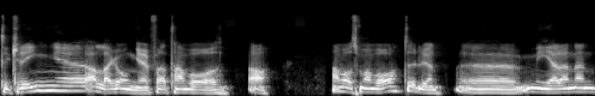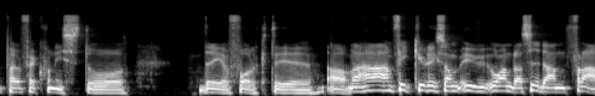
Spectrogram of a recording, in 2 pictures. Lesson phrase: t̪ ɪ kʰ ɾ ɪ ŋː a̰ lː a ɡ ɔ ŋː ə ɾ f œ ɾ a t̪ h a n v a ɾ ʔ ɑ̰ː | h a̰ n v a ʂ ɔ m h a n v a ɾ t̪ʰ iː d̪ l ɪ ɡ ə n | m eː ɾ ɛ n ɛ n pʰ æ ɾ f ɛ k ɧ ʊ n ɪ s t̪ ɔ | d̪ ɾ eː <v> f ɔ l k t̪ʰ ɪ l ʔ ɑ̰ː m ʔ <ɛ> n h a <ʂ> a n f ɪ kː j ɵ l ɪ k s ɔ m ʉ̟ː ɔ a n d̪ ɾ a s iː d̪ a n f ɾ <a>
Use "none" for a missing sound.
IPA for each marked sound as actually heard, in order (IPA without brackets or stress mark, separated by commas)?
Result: v, ɛ, h, a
